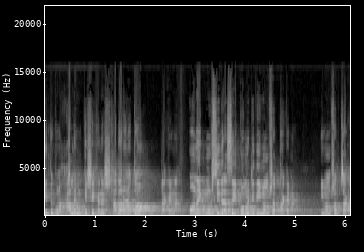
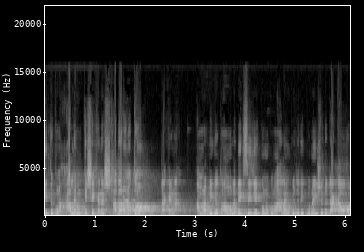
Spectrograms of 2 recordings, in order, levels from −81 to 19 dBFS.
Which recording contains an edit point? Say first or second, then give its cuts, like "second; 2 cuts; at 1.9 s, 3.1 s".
first; 1 cut; at 2.7 s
